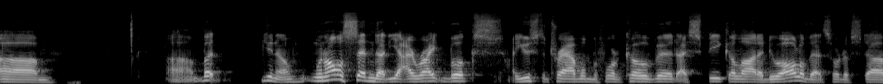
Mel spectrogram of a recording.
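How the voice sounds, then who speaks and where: At a moderate pace and medium pitch, a man talks in a plain, everyday voice with ordinary pitch variation. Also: very clean recording, silent background. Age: 60s. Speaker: pastor and author. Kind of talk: interview.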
